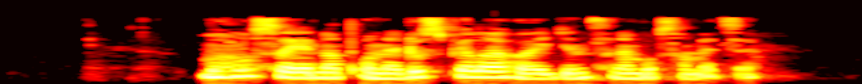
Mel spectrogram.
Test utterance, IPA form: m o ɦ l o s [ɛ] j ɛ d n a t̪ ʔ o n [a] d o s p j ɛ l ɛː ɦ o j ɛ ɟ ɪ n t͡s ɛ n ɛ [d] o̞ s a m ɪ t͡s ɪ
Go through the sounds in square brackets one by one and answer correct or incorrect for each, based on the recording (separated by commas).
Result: correct, incorrect, incorrect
